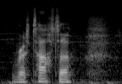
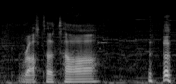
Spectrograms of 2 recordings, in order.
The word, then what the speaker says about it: Rattata: to say this name Rattata my brain wants to say ratata it's definitely not that he's definitely R Rattata congrats on the shiny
